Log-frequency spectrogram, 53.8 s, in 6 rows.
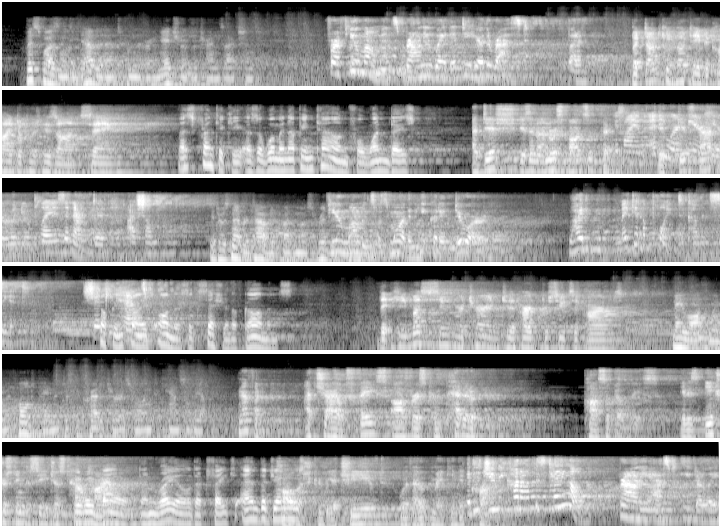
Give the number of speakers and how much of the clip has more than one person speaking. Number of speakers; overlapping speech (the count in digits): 6, about 9%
